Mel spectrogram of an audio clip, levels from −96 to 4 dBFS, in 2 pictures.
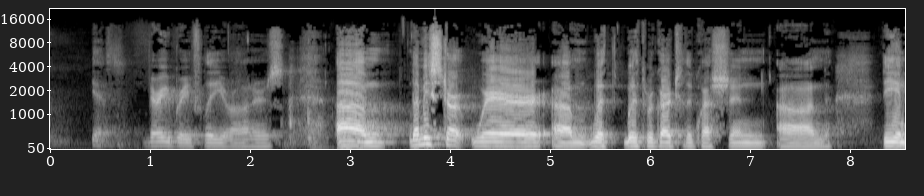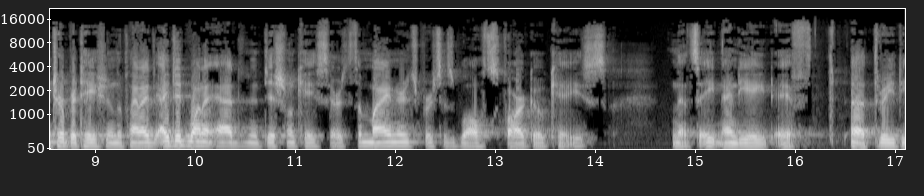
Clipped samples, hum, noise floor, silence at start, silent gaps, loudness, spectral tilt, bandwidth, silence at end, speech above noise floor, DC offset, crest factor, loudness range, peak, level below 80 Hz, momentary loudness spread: under 0.1%; none; -50 dBFS; 0.45 s; none; -16 LUFS; -4.5 dB/octave; 16 kHz; 0 s; 34 dB; under 0.1%; 16 dB; 7 LU; 0 dBFS; -52 dBFS; 15 LU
